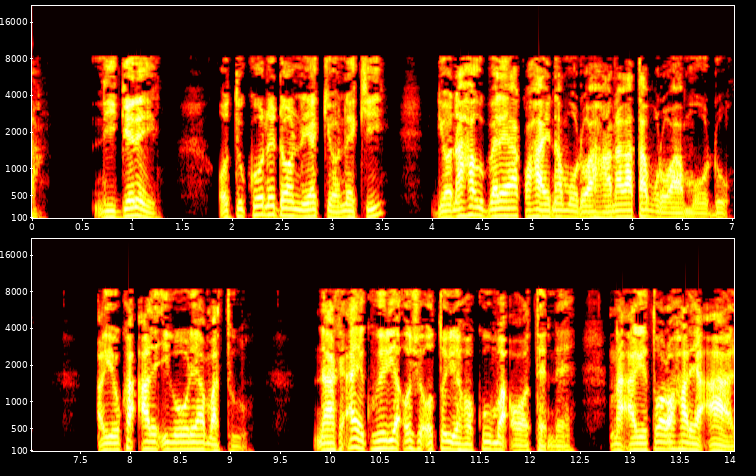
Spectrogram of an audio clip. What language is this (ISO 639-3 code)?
kik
